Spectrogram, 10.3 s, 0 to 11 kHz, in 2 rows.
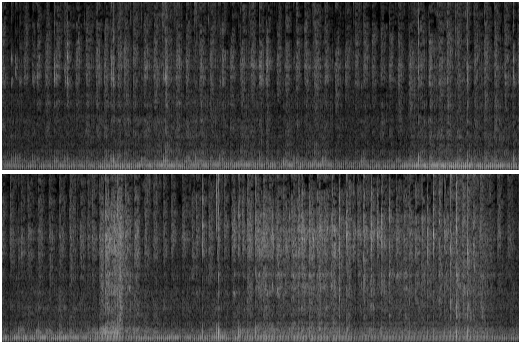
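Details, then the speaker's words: Echo SRM 225 two-stroke string trimmer that wouldn't start, oil-leaking after a shop repair, in a no-tools crankcase air-leak check; steady high-speed buzz with no dips or stumbles, no appreciable RPM drop, healthy with no air leaks. "Okay, if you can hear me, the sound I'm looking for is any sort of appreciable decrease in the RPMs, and I have not heard that."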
